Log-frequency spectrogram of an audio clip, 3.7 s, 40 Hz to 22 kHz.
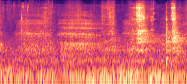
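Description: Oil being spread across a hot Cuisinart 360 XL steel griddle, a raspy scraping and rubbing texture with intermittent hissing strokes, close and moderately quiet.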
